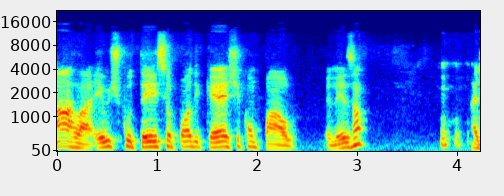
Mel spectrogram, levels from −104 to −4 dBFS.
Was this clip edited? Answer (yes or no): no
